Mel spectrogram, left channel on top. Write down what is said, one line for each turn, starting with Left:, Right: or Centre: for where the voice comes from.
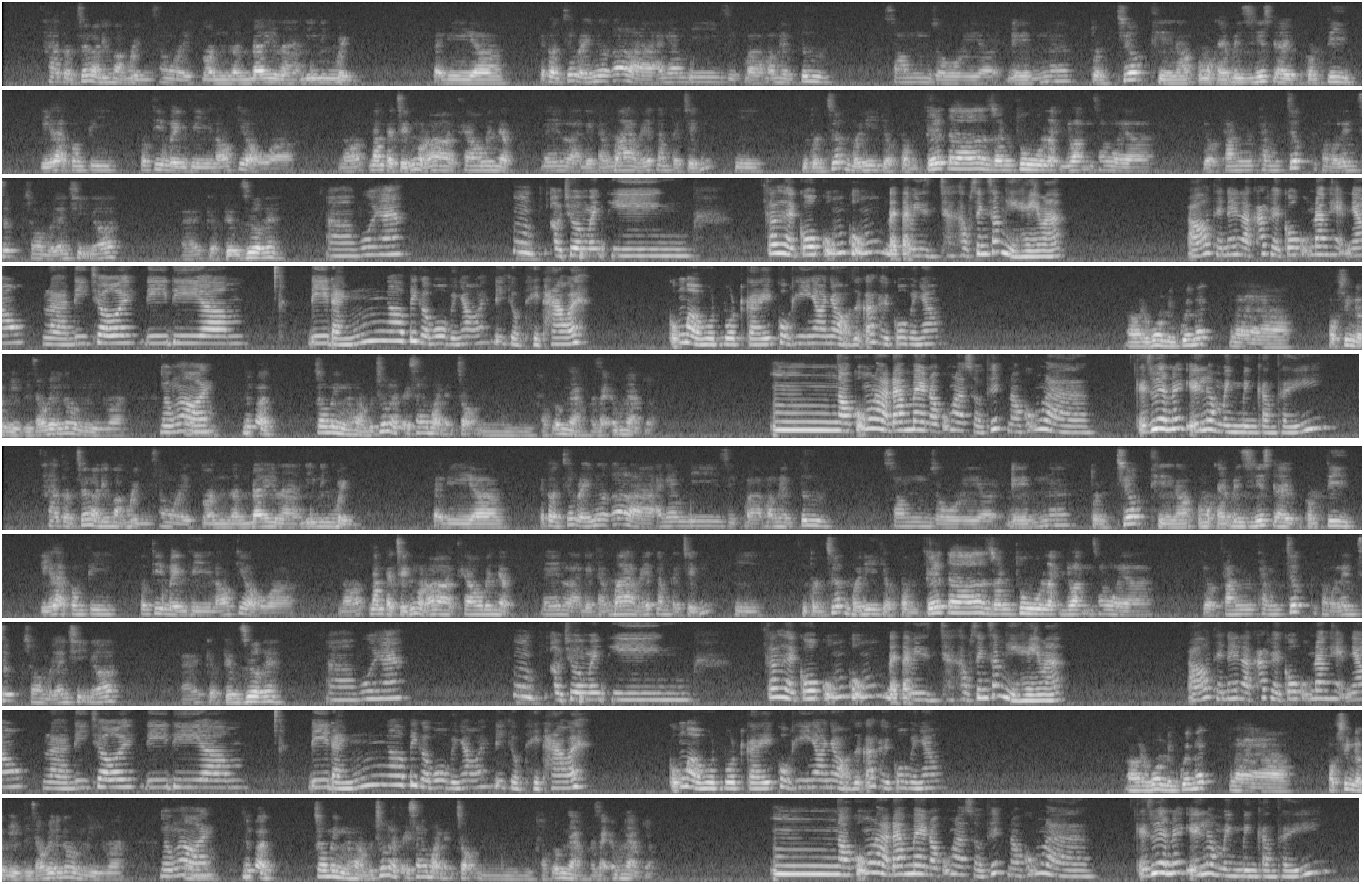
Right: hai tuần trước là đi Hòa Bình, xong rồi tuần gần đây là đi Ninh Bình. tại vì ờ, cái tuần trước đấy nữa là anh em đi dịp ba mươi tháng tư xong rồi ờ, đến ờ, tuần trước thì nó có một cái business day của công ty ý là công ty công ty mình thì nó kiểu ờ, nó năm tài chính của nó là theo bên Nhật nên là đến tháng 3 mới hết năm tài chính thì thì tuần trước mới đi kiểu tổng kết ờ, doanh thu lợi nhuận xong rồi ờ, kiểu thăng thăng chức xong rồi lên chức cho mấy anh chị nữa đấy, kiểu tuyên dương ấy
Left: À, vui ha. Ừ,
Right: Ờ.
Left: ở trường
Right: Thì-
Left: mình thì các thầy cô cũng cũng đấy tại vì học sinh sắp nghỉ hè mà đó thế nên là các thầy cô cũng đang hẹn nhau là đi chơi đi đi um, đi đánh uh, pickleball với nhau ấy đi kiểu thể thao ấy cũng mở một một cái cuộc thi nho nhỏ giữa các thầy cô với nhau
Right: Ờ, đúng rồi mình quên mất là học sinh được nghỉ thì giáo viên cũng được nghỉ mà
Left: đúng rồi
Right: Ừm, nhưng mà cho mình hỏi một chút là tại sao bạn lại chọn học âm nhạc và dạy âm nhạc nhỉ?
Left: Ừm, nó cũng là đam mê nó cũng là sở thích nó cũng là cái duyên ấy ý là mình mình cảm thấy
